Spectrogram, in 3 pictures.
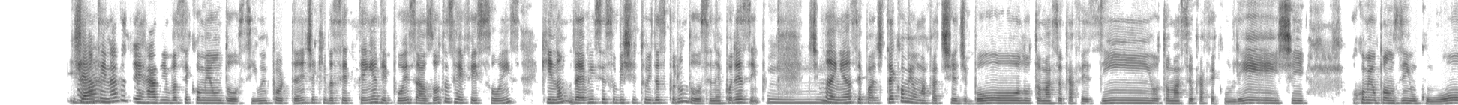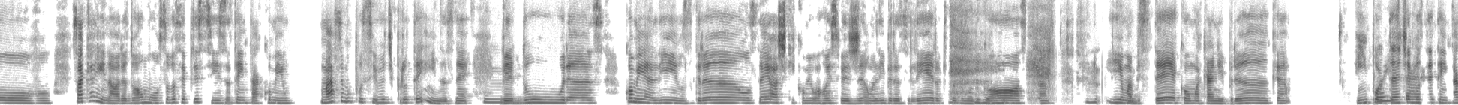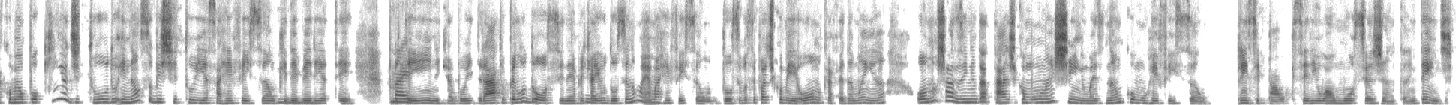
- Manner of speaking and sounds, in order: laugh; other noise
- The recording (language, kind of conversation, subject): Portuguese, advice, Como é que você costuma comer quando está estressado(a) ou triste?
